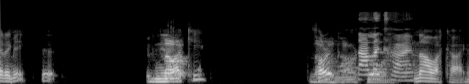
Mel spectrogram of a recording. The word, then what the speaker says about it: Nullaki: Nullaki. Nullaki.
